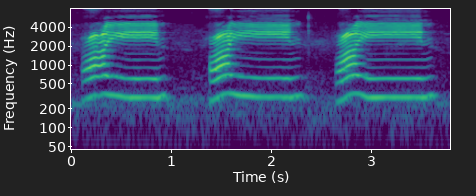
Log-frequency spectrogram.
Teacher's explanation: এই আইনটা আপনারা গলার ঠিক মধ্যখান থেকে উচ্চারণ করবেন। উচ্চারিত না হলে সামান্য আঙ্গুল দিয়ে একটু সামান্য চাপ দিয়ে আপনারা এই আইনটা উচ্চারণ করবেন।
